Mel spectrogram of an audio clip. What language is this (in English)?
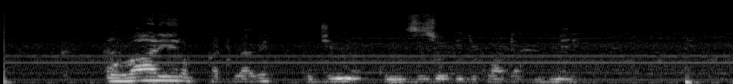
Ganda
